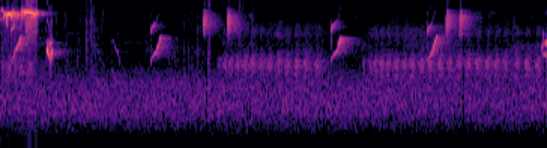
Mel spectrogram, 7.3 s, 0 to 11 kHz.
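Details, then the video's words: European robin in Liepāja, Latvia, January 2023, giving soft, scattered high song notes: thin rising whistles and clicks separated by pauses, with a faint, steady, rapidly pulsing buzzy trill running underneath. "Putni / Birds : SARKANRĪKLĪTE /Erithacus rubecula/."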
